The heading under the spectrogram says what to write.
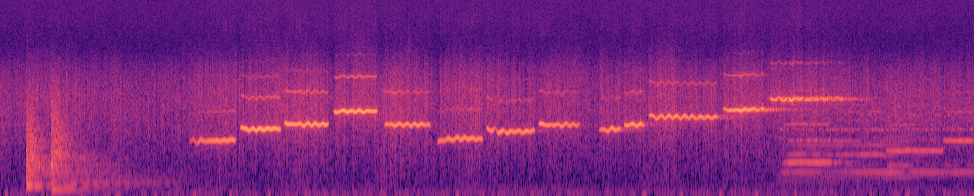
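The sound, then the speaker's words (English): A loud, clear whistled theme melody of the Signal Oil radio program The Whistler, with sustained notes that rise and fall, following a brief orchestral burst, and ending on held low tones beneath a final high note. No one speaks. “Let that whistle be your signal for the Signal Oil program, The Whistler, each Sunday night at this same time.”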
